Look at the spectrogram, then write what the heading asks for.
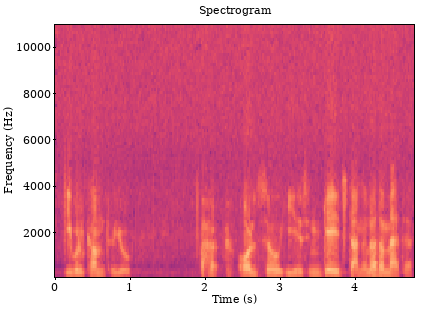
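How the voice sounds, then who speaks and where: A man's voice: fairly low pitch, sharp tone, poor audio. An actor in a 1930s radio serial playing a humble, devout Egyptian man with courtly, effusive phrasing. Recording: hissy old 1930s radio recording.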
